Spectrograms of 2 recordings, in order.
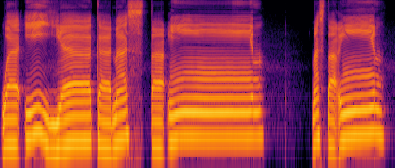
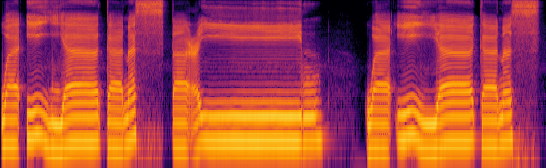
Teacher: Masuk ke dalam rongga hidung sehingga mengakibatkan ain yang sengau, ain yang bindeng, ain yang ngirung.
